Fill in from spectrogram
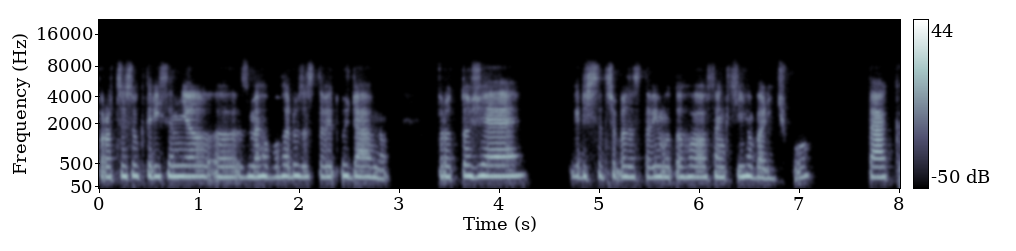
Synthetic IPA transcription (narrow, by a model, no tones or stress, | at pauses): pɾʔo̞t͡sɛsuk̚t̪ɛɾiːsɛmːɲɛlzmɛːɦo̞p̬o̞ɦlɛduzast̪avɪt̪ʔuʒdaːvno̞ | pɾo̞t̪o̞ʒɛ | ɡdɪʃsɛt̪r̥ɛbazast̪aviːmʔut̪o̞ɦo̞saŋkt͡ʃɲiːɦo̞baliːt͡ʃku | t̪ak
